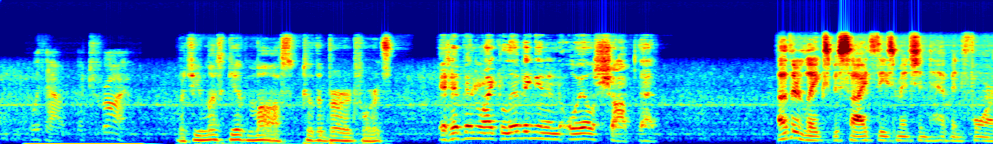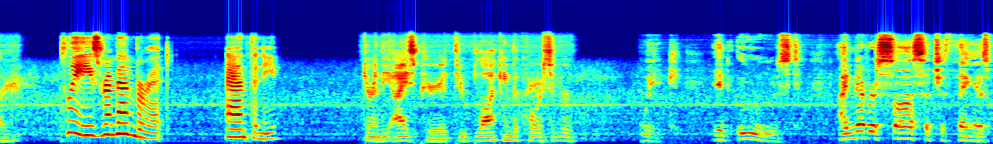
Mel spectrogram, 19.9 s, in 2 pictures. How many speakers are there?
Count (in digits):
5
